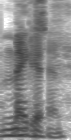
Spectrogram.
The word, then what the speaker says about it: MegaSyn: And so they call it MegaSyn or MegaSyn. How do you say it? Yeah, MegaSyn. So it was a really quick name for megasynthesis.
